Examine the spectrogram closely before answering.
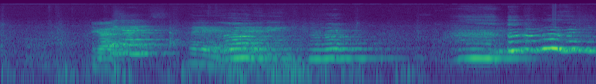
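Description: A young man shouts excitedly close by.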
